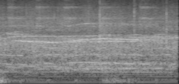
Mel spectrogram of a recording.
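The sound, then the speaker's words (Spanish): A crowd applauds and cheers in a steady, dense wash of clapping and shouting that holds at an even, fairly loud level for the whole couple of seconds. “aplauso más fuerte.”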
